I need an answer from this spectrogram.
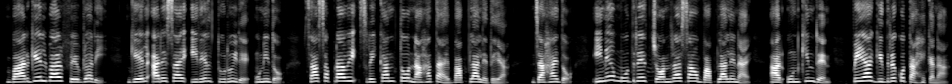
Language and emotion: Santali, neutral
